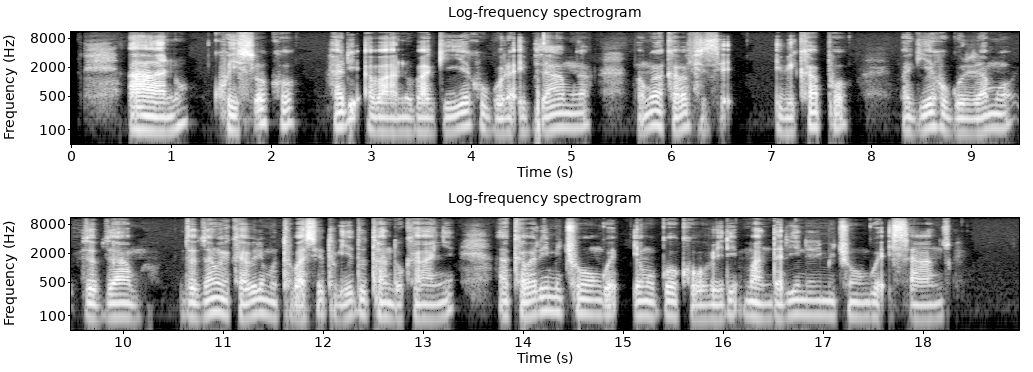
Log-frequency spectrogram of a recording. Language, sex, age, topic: Rundi, male, 18-24, agriculture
